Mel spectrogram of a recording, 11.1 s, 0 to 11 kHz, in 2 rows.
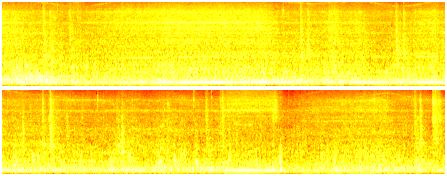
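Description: Diesel engine of an 18-tonne 4x4 lorry running steadily under way, heard from inside the cab, with a few sharp knocks and rattles. The engine note drops off about nine seconds in.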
